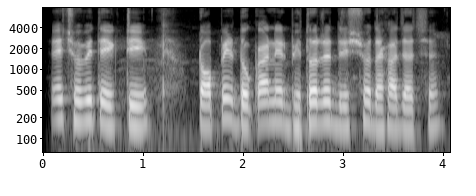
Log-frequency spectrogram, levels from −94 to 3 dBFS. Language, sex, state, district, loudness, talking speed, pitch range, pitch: Bengali, male, West Bengal, Cooch Behar, -15 LUFS, 130 wpm, 145-170 Hz, 155 Hz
